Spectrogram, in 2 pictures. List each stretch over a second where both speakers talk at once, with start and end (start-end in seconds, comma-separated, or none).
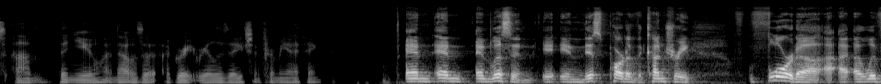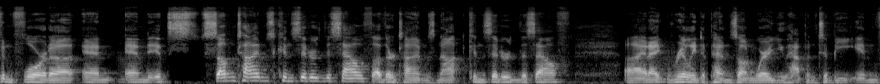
none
